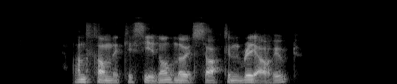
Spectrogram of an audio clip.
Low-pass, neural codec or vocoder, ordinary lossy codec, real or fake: 7.2 kHz; codec, 16 kHz, 0.8 kbps, ZipCodec; Opus, 32 kbps; fake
